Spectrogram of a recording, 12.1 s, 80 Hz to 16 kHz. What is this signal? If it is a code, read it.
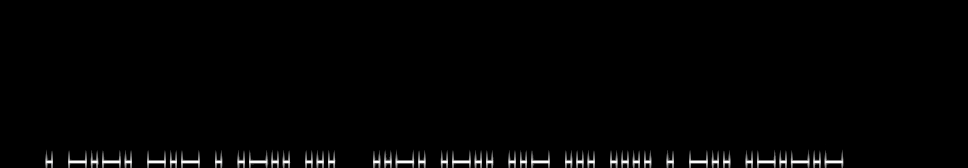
Morse code, heard as a keyed tone, about 17 wpm, 700 Hz. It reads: ECKELS FLUSHED.
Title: A Sound Of Thunder 17wpm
